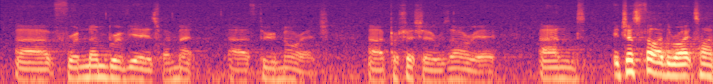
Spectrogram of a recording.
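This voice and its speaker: Audible room echo surrounds a man speaking at a medium pitch and a fairly quick pace. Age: 20s. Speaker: opera singer. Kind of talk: interview. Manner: halting.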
